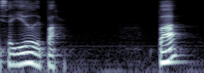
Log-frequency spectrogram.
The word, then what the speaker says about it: pas: Pas se escribe con S al final, aunque no se pronuncia.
